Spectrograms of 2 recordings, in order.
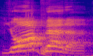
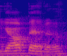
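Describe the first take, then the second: First: It is said in a put-on New York accent. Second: It is said in the speaker's ordinary voice.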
